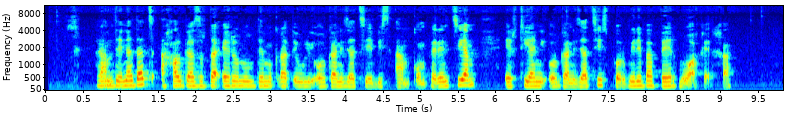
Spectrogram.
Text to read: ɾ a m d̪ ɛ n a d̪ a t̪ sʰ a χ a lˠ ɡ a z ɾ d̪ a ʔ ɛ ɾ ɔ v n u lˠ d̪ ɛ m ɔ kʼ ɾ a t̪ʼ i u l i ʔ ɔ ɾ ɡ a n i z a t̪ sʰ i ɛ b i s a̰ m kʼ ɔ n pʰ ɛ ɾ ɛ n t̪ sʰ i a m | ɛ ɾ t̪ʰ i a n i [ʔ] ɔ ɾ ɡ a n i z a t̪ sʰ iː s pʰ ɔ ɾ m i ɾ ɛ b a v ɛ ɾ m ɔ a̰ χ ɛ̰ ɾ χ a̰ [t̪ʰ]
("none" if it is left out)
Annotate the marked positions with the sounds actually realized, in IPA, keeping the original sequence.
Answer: ʔ, none

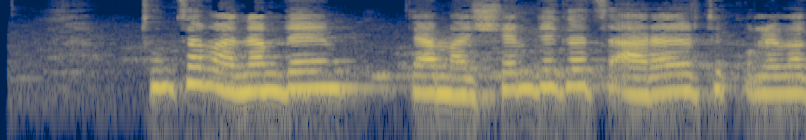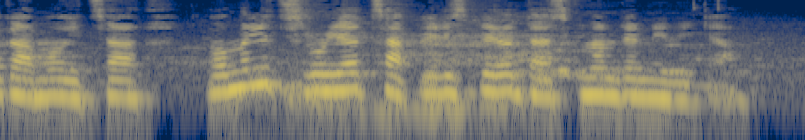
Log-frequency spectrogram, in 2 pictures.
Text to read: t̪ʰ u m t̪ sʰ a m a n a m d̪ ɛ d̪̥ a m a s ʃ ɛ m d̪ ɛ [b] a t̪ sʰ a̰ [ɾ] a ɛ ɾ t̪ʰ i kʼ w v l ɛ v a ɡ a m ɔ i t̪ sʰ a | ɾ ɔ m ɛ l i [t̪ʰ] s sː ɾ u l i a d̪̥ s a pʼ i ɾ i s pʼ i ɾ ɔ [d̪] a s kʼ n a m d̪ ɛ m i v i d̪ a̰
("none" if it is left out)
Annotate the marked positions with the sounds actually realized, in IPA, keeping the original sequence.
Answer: ɡ, ɾ, t̪, d̪

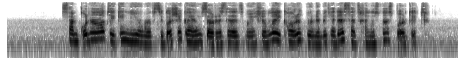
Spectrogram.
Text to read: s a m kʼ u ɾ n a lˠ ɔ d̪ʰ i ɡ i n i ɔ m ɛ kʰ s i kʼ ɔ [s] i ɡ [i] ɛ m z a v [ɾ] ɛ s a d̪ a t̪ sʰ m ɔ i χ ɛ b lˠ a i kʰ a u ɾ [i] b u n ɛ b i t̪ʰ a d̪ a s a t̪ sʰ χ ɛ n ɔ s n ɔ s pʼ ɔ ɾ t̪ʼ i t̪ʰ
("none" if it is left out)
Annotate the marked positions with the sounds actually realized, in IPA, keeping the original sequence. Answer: ʃ, a, ɾ, i

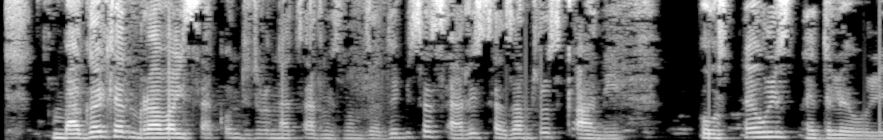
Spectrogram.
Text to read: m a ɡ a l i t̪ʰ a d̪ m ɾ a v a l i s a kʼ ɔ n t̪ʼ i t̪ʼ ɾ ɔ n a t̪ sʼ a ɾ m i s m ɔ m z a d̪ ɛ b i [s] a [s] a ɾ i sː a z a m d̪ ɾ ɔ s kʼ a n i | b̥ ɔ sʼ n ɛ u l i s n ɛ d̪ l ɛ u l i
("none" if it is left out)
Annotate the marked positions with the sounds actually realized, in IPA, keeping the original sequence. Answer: s, s

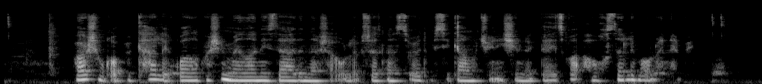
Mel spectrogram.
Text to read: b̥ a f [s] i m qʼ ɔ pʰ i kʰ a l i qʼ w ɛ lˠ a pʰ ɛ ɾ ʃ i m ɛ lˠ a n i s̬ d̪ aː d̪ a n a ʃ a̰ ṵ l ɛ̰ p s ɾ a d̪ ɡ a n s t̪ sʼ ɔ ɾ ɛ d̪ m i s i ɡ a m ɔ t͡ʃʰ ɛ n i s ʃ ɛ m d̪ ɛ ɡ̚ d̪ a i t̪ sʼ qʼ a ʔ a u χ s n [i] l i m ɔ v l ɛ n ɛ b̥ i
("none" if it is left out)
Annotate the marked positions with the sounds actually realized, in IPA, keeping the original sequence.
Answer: ʃ, ɛ

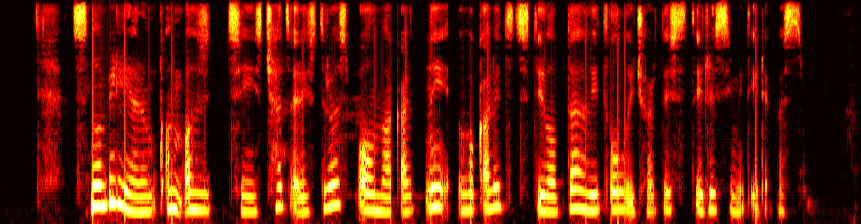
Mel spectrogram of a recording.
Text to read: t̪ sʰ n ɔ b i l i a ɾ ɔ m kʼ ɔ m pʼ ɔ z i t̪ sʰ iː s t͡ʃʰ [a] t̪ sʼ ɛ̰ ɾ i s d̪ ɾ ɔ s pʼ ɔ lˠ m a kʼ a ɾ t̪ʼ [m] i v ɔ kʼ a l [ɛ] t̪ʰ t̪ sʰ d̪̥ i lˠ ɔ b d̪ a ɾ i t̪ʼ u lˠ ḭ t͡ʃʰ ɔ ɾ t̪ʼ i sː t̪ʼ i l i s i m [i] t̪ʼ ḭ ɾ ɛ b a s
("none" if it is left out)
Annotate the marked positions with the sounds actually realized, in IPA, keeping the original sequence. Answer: a, n, i, i

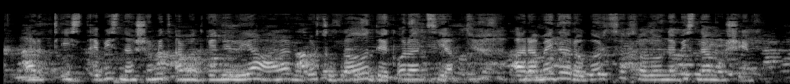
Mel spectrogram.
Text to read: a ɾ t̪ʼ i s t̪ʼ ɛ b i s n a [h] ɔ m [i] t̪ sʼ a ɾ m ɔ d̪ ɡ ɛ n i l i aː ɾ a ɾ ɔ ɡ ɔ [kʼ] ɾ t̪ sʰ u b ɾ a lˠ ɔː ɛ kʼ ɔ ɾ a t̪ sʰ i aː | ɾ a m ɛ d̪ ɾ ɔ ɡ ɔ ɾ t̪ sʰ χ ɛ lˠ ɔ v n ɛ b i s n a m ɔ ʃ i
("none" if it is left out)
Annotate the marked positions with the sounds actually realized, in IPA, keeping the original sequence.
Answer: ʃ, i, none

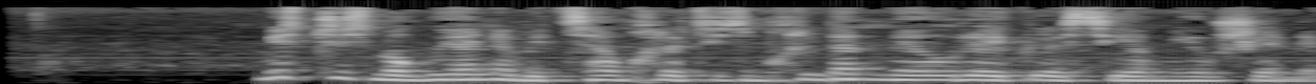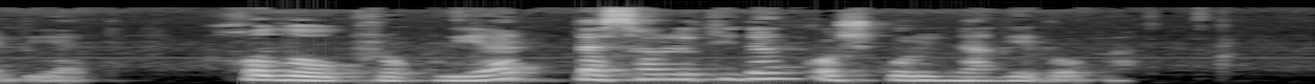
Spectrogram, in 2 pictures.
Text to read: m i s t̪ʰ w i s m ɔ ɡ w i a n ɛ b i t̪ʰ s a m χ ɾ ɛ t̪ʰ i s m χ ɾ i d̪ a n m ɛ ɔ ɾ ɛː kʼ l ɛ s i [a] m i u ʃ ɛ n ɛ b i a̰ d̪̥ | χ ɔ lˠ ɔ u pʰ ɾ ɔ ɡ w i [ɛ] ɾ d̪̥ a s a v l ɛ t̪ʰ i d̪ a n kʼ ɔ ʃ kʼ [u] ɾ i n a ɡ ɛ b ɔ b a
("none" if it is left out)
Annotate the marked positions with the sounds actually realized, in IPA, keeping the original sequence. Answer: a, a, u

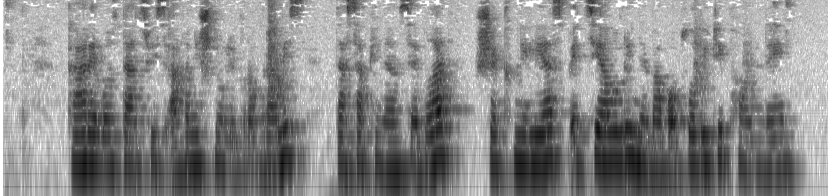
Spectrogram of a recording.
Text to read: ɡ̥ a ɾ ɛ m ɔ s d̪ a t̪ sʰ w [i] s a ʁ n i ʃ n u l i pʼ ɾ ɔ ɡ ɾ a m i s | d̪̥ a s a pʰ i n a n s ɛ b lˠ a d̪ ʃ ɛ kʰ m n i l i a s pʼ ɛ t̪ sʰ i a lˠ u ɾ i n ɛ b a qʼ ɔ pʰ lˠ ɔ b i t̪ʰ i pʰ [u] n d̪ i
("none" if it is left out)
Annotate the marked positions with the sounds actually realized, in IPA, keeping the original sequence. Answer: i, ɔ

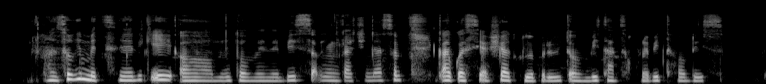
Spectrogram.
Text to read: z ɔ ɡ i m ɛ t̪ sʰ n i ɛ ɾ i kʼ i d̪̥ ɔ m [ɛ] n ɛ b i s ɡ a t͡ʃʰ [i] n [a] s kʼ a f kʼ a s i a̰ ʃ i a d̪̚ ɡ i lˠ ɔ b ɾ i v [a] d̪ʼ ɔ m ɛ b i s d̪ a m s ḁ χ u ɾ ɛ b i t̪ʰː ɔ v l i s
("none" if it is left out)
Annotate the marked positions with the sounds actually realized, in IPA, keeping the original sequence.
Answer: ɛ, i, a, i

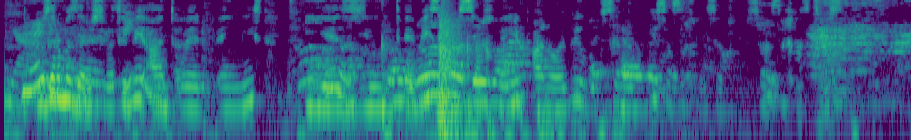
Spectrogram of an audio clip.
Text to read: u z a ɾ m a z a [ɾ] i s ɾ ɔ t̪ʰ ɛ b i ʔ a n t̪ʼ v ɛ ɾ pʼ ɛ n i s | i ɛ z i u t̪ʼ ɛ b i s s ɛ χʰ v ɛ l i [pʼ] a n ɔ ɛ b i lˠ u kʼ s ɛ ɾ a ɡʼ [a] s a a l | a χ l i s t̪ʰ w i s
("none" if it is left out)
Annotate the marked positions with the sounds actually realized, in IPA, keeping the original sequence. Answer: ɾ, pʼ, i

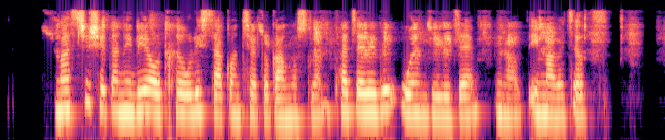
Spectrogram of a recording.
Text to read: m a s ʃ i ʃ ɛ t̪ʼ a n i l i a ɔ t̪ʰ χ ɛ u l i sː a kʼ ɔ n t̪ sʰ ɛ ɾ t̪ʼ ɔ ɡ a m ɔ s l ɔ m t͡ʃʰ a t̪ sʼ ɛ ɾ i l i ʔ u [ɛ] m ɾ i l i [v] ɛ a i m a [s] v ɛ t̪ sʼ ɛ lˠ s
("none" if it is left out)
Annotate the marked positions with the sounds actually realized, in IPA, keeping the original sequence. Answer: ɛ, z, none

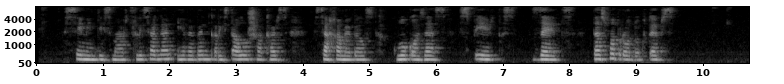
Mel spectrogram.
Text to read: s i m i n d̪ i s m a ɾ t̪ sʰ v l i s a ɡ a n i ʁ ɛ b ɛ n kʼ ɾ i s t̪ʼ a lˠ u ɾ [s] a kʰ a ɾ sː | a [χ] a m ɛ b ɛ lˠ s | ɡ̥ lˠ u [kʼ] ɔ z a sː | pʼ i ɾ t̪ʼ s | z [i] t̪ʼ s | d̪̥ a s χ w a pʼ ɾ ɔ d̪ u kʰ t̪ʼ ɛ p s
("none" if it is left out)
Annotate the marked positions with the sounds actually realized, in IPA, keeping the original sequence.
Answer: ʃ, χ, kʼ, ɛ

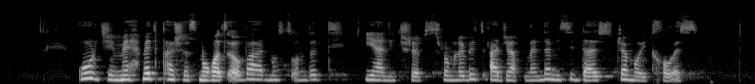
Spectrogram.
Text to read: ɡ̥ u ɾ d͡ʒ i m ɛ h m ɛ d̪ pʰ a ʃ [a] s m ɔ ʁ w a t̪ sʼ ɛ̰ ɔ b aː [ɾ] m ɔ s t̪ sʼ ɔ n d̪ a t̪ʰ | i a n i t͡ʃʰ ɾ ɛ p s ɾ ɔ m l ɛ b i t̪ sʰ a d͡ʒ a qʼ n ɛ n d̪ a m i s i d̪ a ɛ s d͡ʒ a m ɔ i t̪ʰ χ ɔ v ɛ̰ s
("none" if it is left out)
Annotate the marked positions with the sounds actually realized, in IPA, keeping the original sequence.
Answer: a, ɾ

